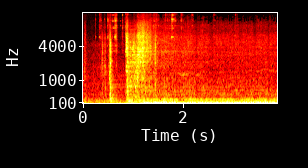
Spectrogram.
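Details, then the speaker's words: Start of a 1969 Jeepster Commando 4x4 resto-mod with a high-compression 350 Buick V8, 4-barrel, and 400 automatic. A couple of quick cranks, then it catches and settles into a deep, steady, even V8 idle; starts really easy, healthy. "Transfer case. Starts really easy."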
